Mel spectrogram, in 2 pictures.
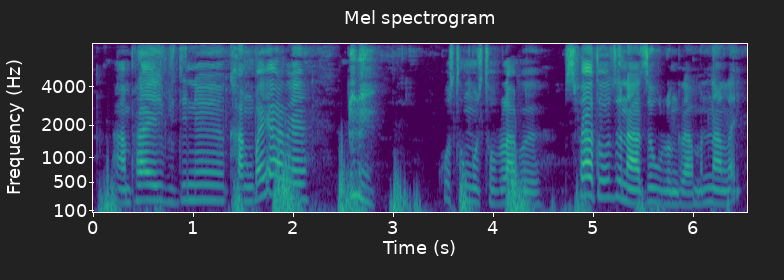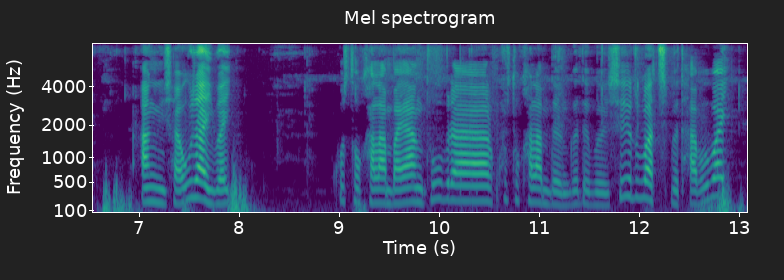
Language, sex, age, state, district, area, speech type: Bodo, female, 60+, Assam, Kokrajhar, rural, spontaneous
